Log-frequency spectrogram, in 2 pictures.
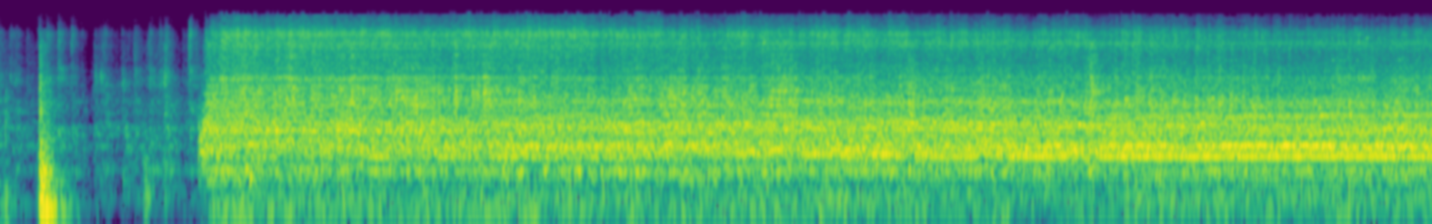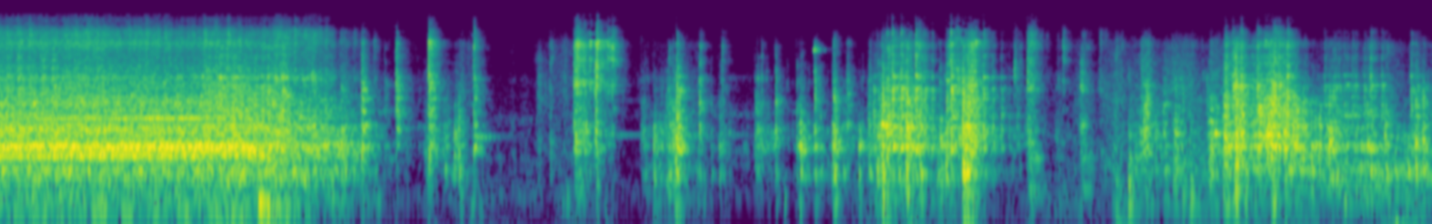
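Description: Electric Eel Model C drain machine running steadily, its motor spinning the cable inside the drain line, for about fifteen seconds before it stops. After that come scattered metallic clanks and rattles of the cable being handled.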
